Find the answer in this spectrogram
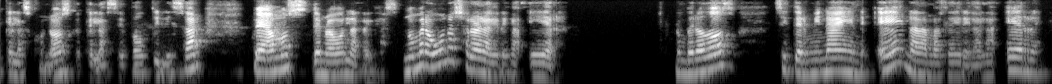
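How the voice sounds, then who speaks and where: A woman's voice: mid-range voice, pushed and bright. A woman teaching an English grammar lesson, patient and repetitive, often checking in with listeners as she explains each rule. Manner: patient, repetitive, stresses warnings with frequent "¿sí?" check-ins.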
